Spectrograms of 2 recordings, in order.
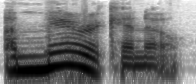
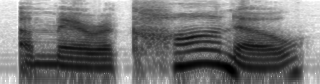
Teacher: When I told her to switch the stress to the ka, like Americano, she was never misunderstood again.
